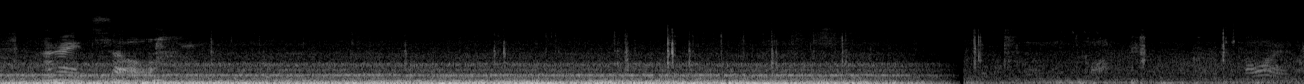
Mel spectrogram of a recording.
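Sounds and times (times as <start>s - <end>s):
car engine idling: 0.0s - 10.4s.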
